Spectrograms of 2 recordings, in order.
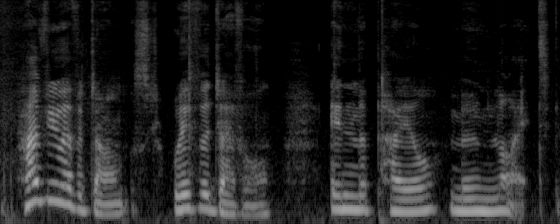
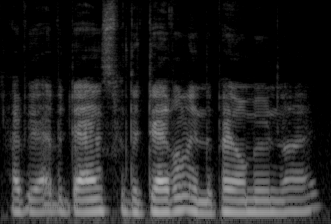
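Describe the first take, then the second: First: It is said in a put-on, acted voice. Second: It is said in her plain, normal voice.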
